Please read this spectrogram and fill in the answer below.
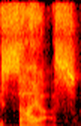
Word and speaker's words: CY_0S: everyone and welcome to Total party scos that's not a mispronunciation total party chaos the crew is having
